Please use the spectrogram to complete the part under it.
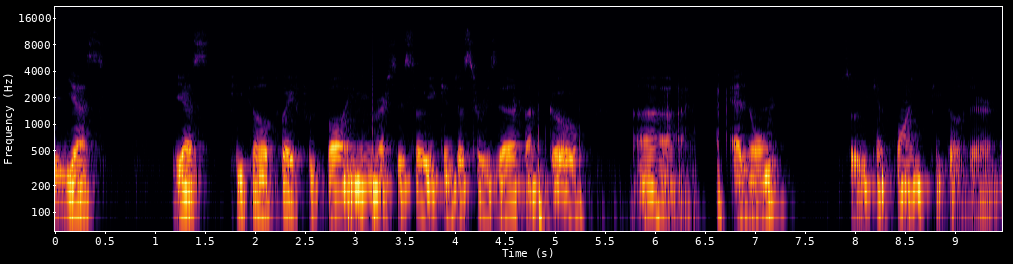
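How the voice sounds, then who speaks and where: A young man whose first language is Persian hosts a casual live Q&A. He reads out viewer questions and answers them haltingly, with many ums and restarts. His voice sits a little low and sounds mellow, and the room around him has a noticeable echo. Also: gravelly, a little hiss or hum.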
